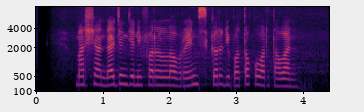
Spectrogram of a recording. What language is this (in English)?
Sundanese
